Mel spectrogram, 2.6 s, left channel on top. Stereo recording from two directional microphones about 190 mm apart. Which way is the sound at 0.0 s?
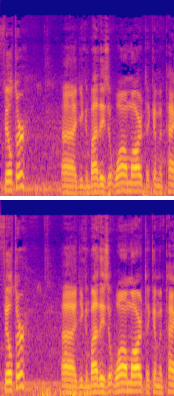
35° right (ahead or behind).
